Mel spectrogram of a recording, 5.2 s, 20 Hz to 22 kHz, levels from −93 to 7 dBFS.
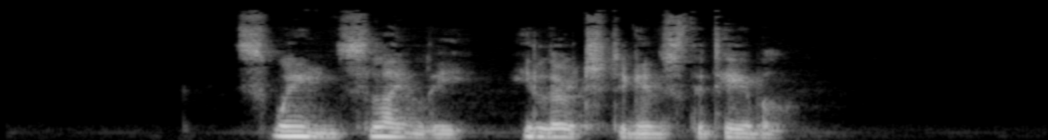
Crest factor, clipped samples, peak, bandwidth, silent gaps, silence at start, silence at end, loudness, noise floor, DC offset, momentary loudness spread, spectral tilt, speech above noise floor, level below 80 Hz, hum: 20 dB; under 0.1%; -2 dBFS; 14.5 kHz; none; 1.2 s; 1.35 s; -20 LUFS; -80 dBFS; under 0.1%; 12 LU; -5.5 dB/octave; 62 dB; -56 dBFS; none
